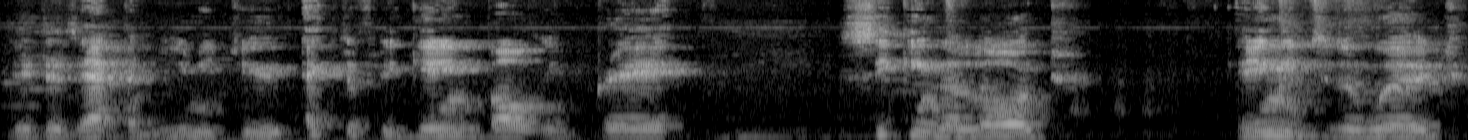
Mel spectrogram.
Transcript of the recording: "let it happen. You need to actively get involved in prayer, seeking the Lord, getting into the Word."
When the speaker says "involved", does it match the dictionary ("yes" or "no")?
no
